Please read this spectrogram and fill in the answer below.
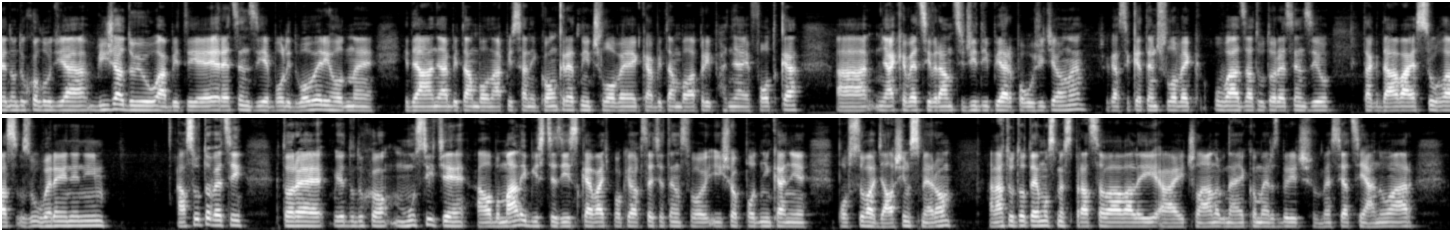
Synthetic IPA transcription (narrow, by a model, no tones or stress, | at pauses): jɛd̪nɔd̪uxɔluɟɪaʋiʒad̪ujuːabit̪ɪɛɾɛt͡sɛnziɛbɔlid̪ʊɔʋɛɾiɦɔd̪nɛː | id̪ɛaːlɲɛabit̪ambɔlnapiːsaniːkɔŋkɾɛːt̪niːt͡ʃlɔʋɛkabit̪ambɔlapɾiːpad̪ɲɛajfɔt̪ka | aɲɛakɛːʋɛt͡siʋɾaːmt͡sid͡ʒiːd̪iːpiaːɾpɔuʒicɛlnɛːʃaɡasikɛc̚t̪ɛnt͡ʃlɔʋɛɡuʋaːd͡zat̪uːt̪ɔɾɛt͡sɛnziu | t̪aɡd̪aːʋaːjsuːɦlazzuʋɛɾɛjɲɛɲiːm | asuːt̪ɔʋɛt͡si | kt̪ɔɾɛːjɛd̪nɔd̪uxɔmusiːcɛalɛbɔmalibiscɛziːskaʋacpɔkjaʎlxt͡sɛcɛt̪ɛnsʋɔjiːʃɔpːɔd̪ɲikaɲɪɛ | pɔsuːʋaɟ̚ɟalʃiːmsmɛɾɔm | anat̪uːt̪ɔt̪ɛːmuzmɛspɾat͡sɔʋaːʋaliajt͡ʃlaːnɔɡnaɛkɔmɛɾzbɾid͡ʒvmɛsɪat͡sijanuaːɾ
